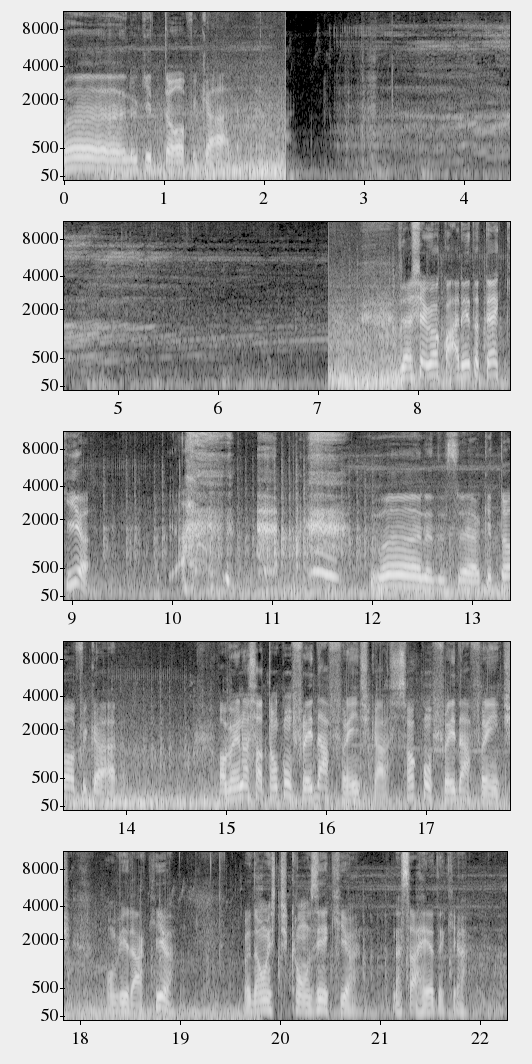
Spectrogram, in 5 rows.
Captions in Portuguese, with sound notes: Mano, que top, cara. [gemido][grito] Já chegou a 40 até aqui, ó. [risadas] Mano, do céu, que top, cara. Ó, vem, nós só estamos com freio da frente, cara. Só com freio da frente. Vamos virar aqui, ó. Vou dar um esticãozinho aqui, ó, nessa reta aqui, ó.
